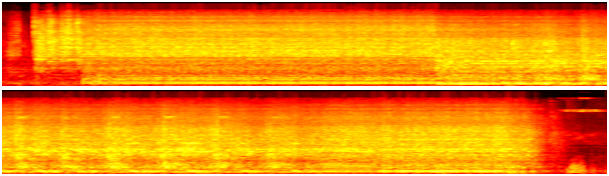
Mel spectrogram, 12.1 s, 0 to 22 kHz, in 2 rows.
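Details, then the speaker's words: 2007 Husqvarna TE250 with newly installed 300cc Athena big bore kit (new cylinder and piston), first start, cold oil, on choke: fires and settles into steady, even run, no rattle or clank (was rattly before), less noisy; slight exhaust smoke, owner suspects rich jetting or unseated rings. "Well, it runs. It runs. That's very good news. I don't think the engine is as noisy."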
